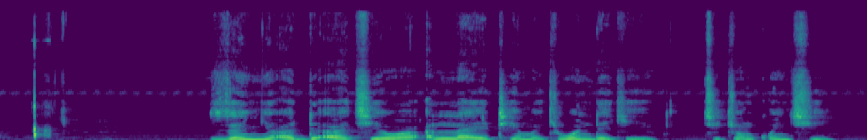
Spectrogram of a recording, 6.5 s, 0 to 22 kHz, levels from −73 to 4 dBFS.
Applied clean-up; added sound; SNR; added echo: none; none; none; none.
